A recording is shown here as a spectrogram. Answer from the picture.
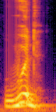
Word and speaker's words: would: Would, again L is silent.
